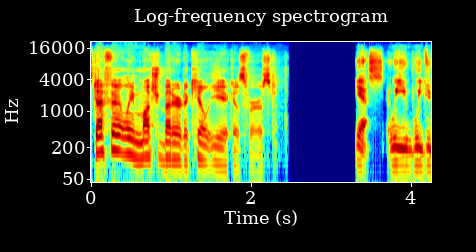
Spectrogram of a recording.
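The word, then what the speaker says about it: Aeacus: Aeazus pronunciation. Iacus.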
